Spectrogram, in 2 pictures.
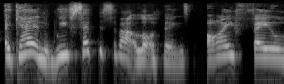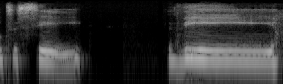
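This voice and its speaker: A woman co-hosting a podcast, chatting casually with drawn-out, opinionated emphasis and a slight frog in her throat. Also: medium pitch, a little mellow, no room sound, clean studio sound. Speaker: podcast co-host. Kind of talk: casual chat.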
